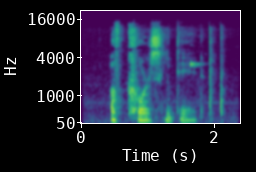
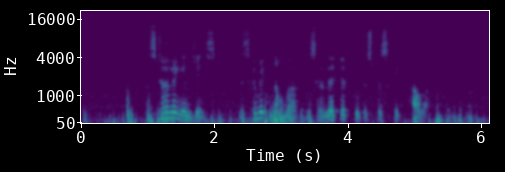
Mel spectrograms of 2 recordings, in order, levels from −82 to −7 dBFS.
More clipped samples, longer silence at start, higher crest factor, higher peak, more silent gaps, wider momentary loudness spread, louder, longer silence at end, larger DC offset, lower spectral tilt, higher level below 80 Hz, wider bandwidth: neither; first, 0.45 s vs 0.05 s; about the same, 20 dB vs 22 dB; first, 0 dBFS vs -24 dBFS; neither; about the same, 16 LU vs 15 LU; first, -17 LUFS vs -46 LUFS; first, 0.25 s vs 0 s; neither; second, -3 dB/octave vs -6 dB/octave; about the same, -56 dBFS vs -58 dBFS; about the same, 15.5 kHz vs 16.5 kHz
